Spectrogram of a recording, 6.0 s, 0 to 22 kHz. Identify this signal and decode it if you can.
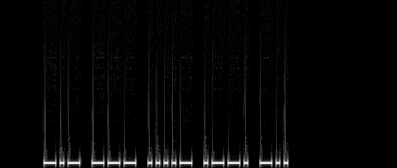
Morse code, heard as a keyed tone, about 20 wpm, 700 Hz. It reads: KO4PD
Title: Speed Racing - USA 2x2 Call Signs 17wpm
